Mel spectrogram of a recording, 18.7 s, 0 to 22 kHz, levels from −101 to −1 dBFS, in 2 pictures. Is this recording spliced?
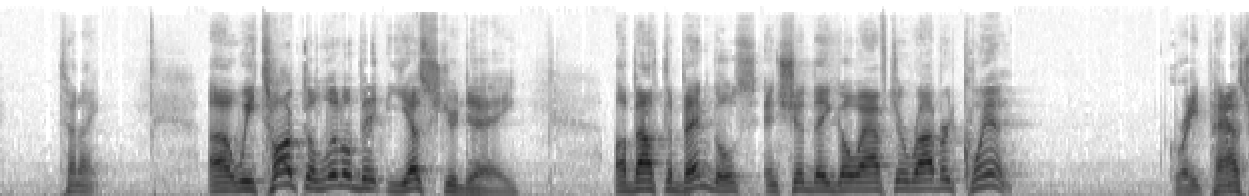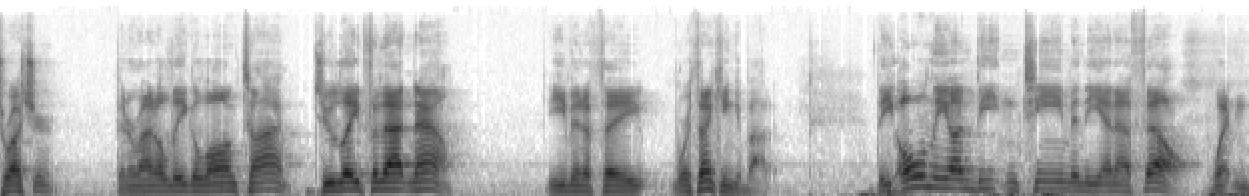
no; 0 cuts

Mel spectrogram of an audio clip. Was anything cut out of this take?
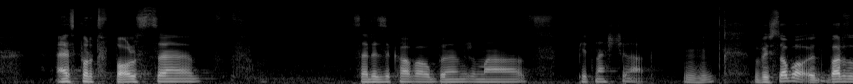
no; 0 cuts

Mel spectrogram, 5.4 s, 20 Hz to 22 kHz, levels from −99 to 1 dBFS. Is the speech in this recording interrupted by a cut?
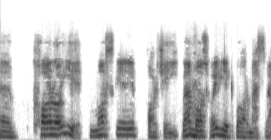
yes; 1 cut; at 3.6 s

